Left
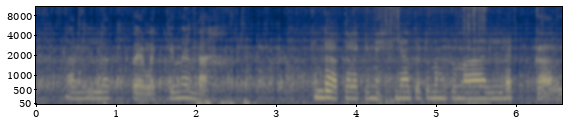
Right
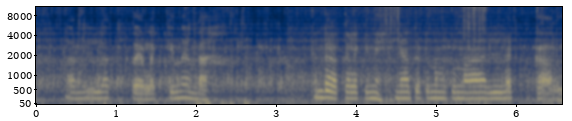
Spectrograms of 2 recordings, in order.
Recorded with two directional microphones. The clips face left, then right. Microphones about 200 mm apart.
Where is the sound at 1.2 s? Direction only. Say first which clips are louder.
Right 3 dB; 25° right (ahead or behind).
